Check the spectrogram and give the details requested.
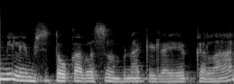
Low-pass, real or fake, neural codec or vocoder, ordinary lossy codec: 7.2 kHz; fake; vocoder, 44.1 kHz, 80 mel bands, Vocos; none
